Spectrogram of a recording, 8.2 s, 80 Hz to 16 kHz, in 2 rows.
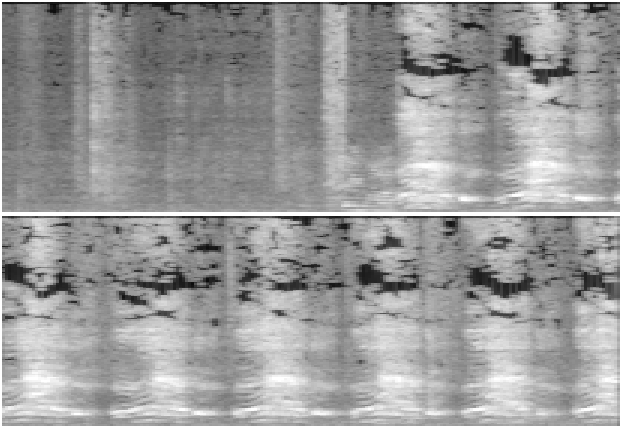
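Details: Newborn baby girl just after normal spontaneous vaginal delivery: steady, rhythmic crying, about 78 cries a minute, faint room noise; a normal vigorous cry after birth.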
